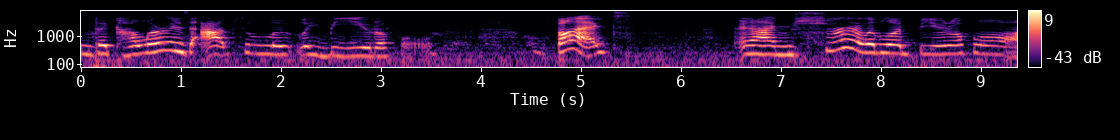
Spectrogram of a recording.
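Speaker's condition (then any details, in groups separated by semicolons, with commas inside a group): Cerebral palsy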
